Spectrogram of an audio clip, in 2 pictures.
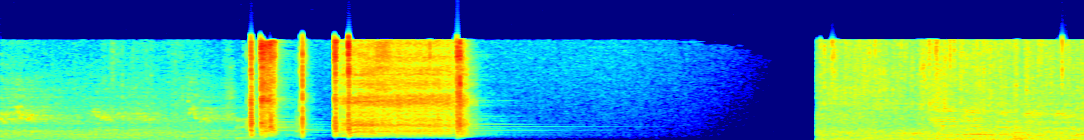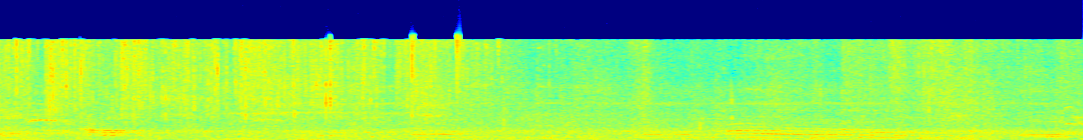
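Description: A few sharp camera shutter clicks and a short burst of them, then a gap of dead silence, then the steady rumble of a subway car running, heard from inside the car, with faint voices over it.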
